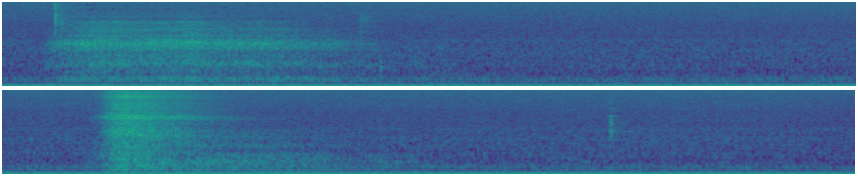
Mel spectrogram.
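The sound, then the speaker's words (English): Slow, calming breathing in a guided relaxation exercise: a soft, airy breath near the start, then a brief, slightly stronger breathy gust later, both faint over a steady low hum with no talk. “And a slow breath in. And a calming breath out.”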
